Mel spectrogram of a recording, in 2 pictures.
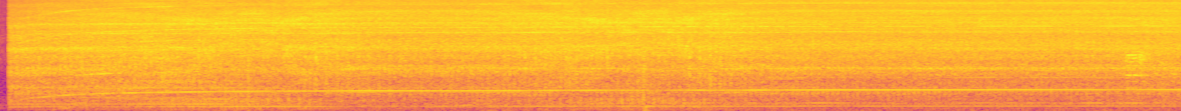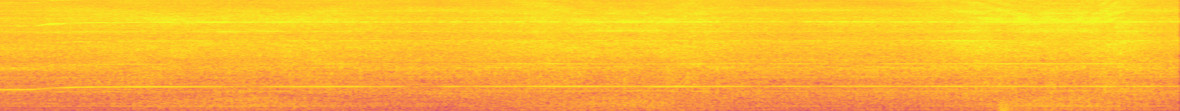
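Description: Tineco cordless wet-dry floor washer running as it is pushed over a hard floor: a steady motor whine that spins up at the start and steps a little higher in pitch about halfway through.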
